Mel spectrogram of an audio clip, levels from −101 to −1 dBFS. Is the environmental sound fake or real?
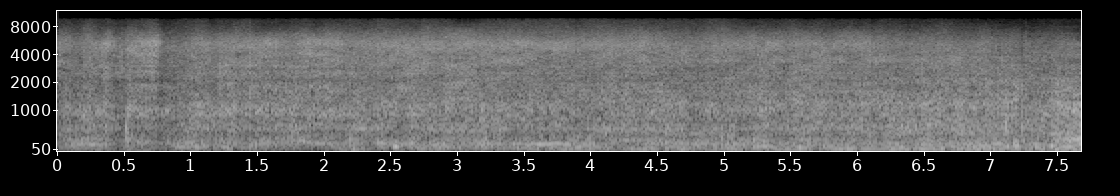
fake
